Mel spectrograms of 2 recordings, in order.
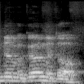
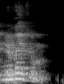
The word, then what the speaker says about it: Nurmagomedov: No, say his name properly. – That is his name. – No, it's not his name. – Is it Numegum? – Nurmagomedov. – It's not. Numega? – I'll look it up.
